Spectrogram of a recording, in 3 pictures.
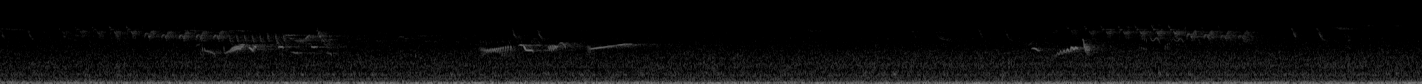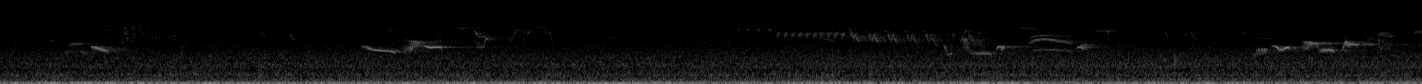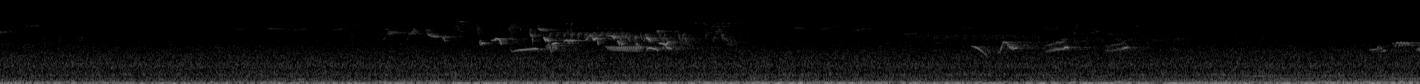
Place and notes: Stadtpark, Graz, Österreich - Startpark Graz Pont Morning
Stadtpark in Graz, close to the Glacisstraße (B67)
morning recording, water supply system of pont, no people, far street noise, birds, ducks, doves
